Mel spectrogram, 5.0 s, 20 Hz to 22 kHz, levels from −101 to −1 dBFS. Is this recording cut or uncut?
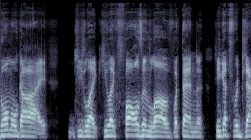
uncut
